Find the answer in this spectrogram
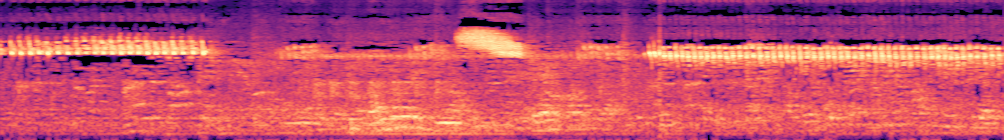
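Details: European greenfinch, called flurya in Turkish, delivering fast rolling high trills, broken by a few seconds of a softer drawn-out note amid a murmur of background voices before the rapid trill resumes.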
